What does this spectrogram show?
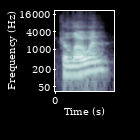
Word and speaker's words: Killowen: Killowen.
